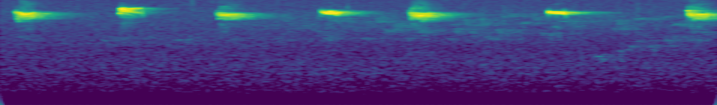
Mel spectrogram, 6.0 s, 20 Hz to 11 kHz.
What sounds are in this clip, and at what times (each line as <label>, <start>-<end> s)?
Cedar Waxwing call, 0-6 s
Pacific Wren song, 2-6 s
Swainson's Thrush song, 4-6 s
